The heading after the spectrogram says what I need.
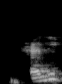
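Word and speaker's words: phthalic: थैलिक acid. TH silent होता है बेटा, यहाँ पर सही बोला आपने, TH साइलेंट होता है।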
